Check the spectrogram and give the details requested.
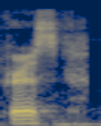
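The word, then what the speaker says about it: Krys: And my name is Chris. I go by Chris Speaks Everywhere. Chris is spelled K-R-Y-S.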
